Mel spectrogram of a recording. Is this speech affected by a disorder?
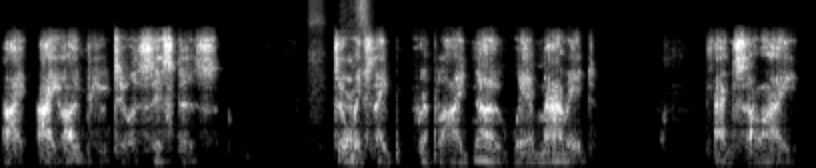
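Yes: laryngectomy after cancer; voice box removed after cancer, cancer survivor; speaks and street preaches without voice box.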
